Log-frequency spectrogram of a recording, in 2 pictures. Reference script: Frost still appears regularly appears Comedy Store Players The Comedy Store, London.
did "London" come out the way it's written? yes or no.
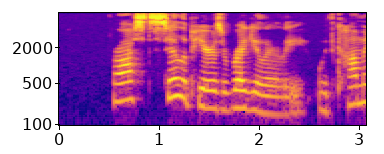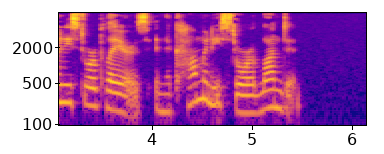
yes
